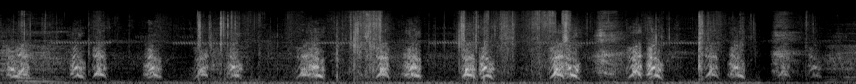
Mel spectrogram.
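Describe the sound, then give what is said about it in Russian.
Barking from two white dogs at the entrance of a building: a fast run of many sharp barks and yips, some overlapping, fairly loud and steady throughout. “У входа в здание мужчина с двумя белыми собаками и ружьем.”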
